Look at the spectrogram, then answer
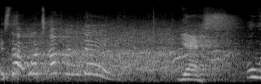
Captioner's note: audience laugh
